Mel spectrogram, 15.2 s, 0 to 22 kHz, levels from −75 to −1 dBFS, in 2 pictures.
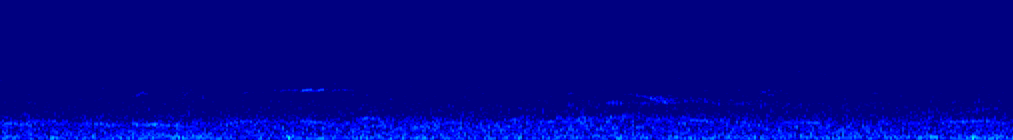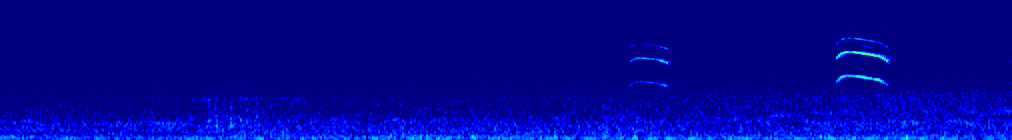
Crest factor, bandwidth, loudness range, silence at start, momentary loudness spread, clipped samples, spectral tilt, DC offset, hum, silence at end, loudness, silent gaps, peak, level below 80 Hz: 24 dB; over 20 kHz; 14 LU; 0 s; 11 LU; under 0.1%; -3.5 dB/octave; under 0.1%; none; 0 s; -51 LUFS; none; -30 dBFS; -62 dBFS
